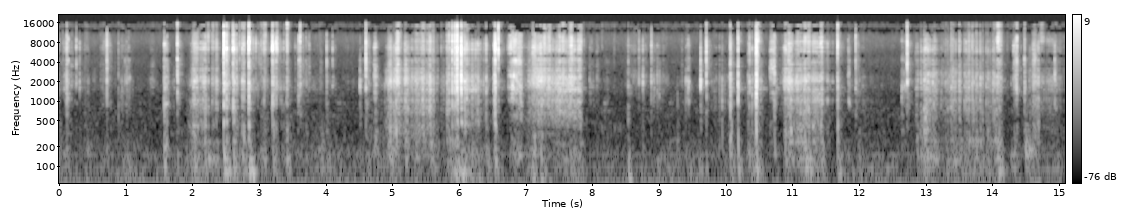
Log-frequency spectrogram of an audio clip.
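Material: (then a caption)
Soap. A metal knife scrapes thin flakes from a dry white soap bar with a red edge, held in the fingers. The sound is a series of crisp, dry, bright scraping and shaving bursts centered around 2 kHz, with short pauses between strokes and very little low end.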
